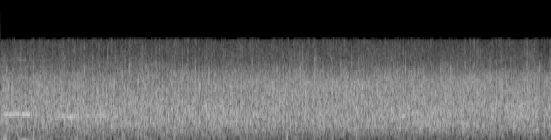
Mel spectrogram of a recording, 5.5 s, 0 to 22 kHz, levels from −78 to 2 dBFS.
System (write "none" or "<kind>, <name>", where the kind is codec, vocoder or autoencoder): vocoder, BigVGAN v2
